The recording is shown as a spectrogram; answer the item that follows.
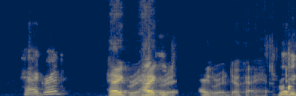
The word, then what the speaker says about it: Hagrid: stuff then we have uh the entrance of hagrich no wait I say it right Hagrid Hagrid Hagrid Hagrid okay Robbie Coltrane yeah yes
